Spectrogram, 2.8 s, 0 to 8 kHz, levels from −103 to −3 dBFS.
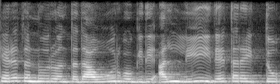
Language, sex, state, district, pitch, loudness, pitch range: Kannada, female, Karnataka, Chamarajanagar, 270 Hz, -13 LUFS, 250-280 Hz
